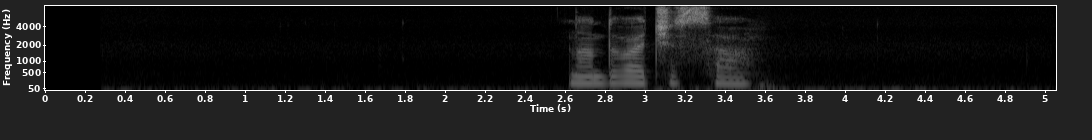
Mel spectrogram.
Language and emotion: Russian, neutral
